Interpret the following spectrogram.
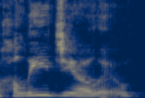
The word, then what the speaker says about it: Halıcıoğlu: The C is a G and the G is silent. So Halıcıoğlu. Halıcıoğlu.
